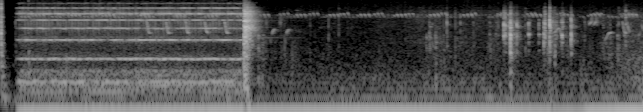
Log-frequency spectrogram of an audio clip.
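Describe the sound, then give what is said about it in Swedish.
In a film scene, a doorbell broken by Peter Sellers, dressed as an electrician, rings in a steady, harsh buzzing tone for a couple of seconds, then cuts off with a sharp clack, leaving a faint high whine and a few scattered light clicks. “Den här scenen när Peter Sellers utklädd till elektriker har sönder en ringklocka.”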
